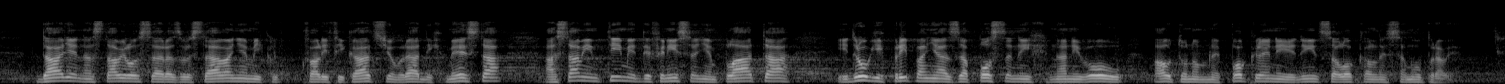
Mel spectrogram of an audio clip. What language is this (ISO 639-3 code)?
srp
